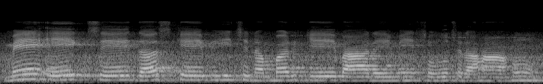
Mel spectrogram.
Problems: none marked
